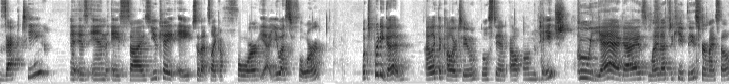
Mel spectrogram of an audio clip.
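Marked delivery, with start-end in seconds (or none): 13.0-14.6 heavy, pointed sarcasm, dripping with irony. Looking at a pair of shorts from a haul: very sarcastic. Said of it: "she said very sarcastically".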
